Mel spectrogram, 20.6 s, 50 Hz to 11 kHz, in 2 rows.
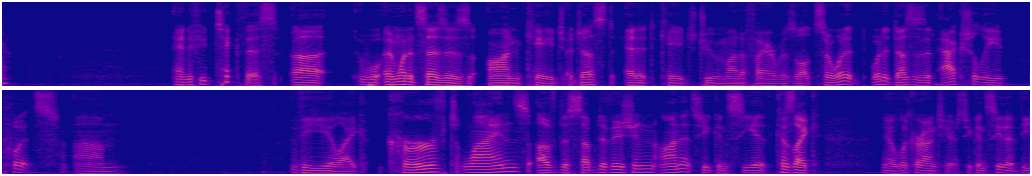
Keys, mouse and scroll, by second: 2.3 click, 2.9 click, 8.0 click.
